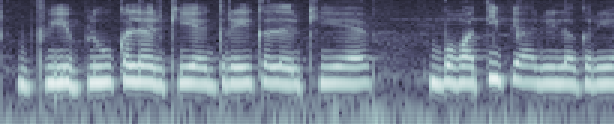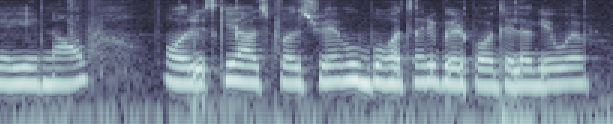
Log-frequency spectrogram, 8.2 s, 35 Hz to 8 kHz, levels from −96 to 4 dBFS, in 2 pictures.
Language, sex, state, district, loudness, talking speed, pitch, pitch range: Hindi, female, Bihar, Saran, -14 LUFS, 210 wpm, 215 Hz, 210-225 Hz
